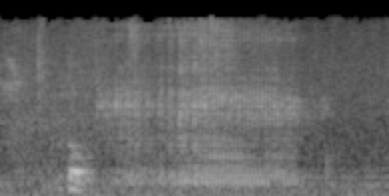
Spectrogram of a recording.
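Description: Soft wordless vocal sounds: a short, loud one falling in pitch about half a second in, then a longer, breathier one lasting about a second.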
